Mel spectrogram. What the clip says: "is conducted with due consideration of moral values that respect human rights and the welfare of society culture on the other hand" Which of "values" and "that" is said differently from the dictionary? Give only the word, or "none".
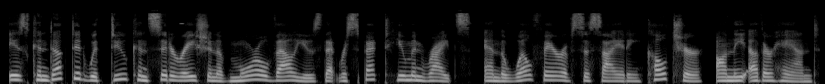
none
